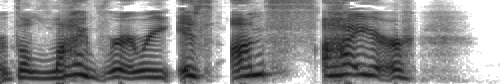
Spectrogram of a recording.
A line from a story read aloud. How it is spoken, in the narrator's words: I rasped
